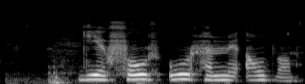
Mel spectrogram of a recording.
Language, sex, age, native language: Icelandic, male, 8, Icelandic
